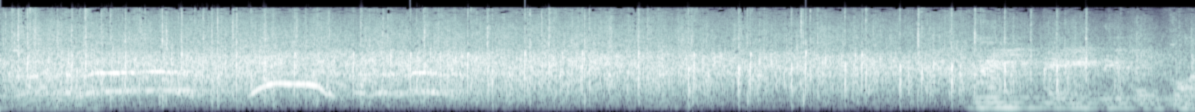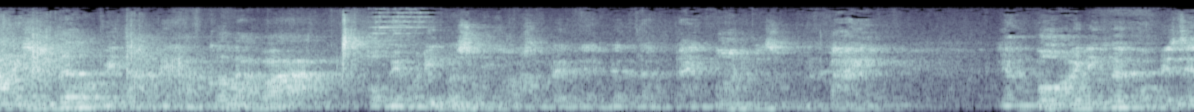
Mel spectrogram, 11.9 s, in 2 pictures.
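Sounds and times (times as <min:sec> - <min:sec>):
audience applause at a business talk: 0:00.0 - 0:06.3
speech: 0:04.9 - 0:05.5, 0:06.1 - 0:11.9.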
